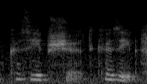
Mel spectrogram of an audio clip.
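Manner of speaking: whispering the word to herself, unsure; a hushed puzzled echo. Retold or imitated. Repeating the lady's word back in a baffled whisper.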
